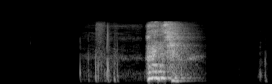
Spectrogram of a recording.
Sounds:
Sneeze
